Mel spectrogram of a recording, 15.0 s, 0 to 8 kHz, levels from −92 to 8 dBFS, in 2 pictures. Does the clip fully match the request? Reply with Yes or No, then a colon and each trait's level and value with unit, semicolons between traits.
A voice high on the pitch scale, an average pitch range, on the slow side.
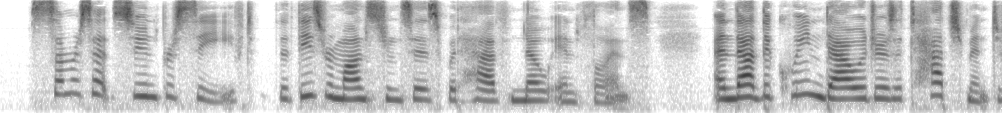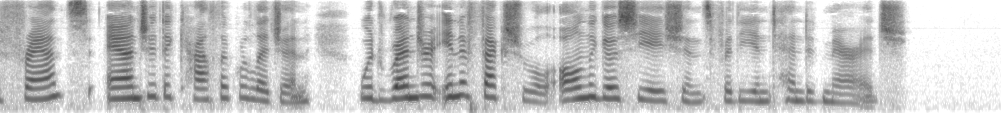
Yes: very high, 265 Hz; average, 4.6 semitones; slow, 130 wpm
